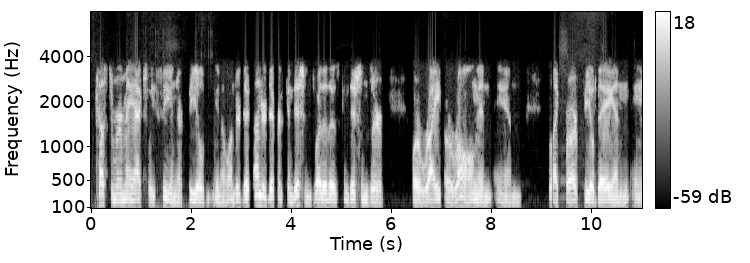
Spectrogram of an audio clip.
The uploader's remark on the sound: a phone call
